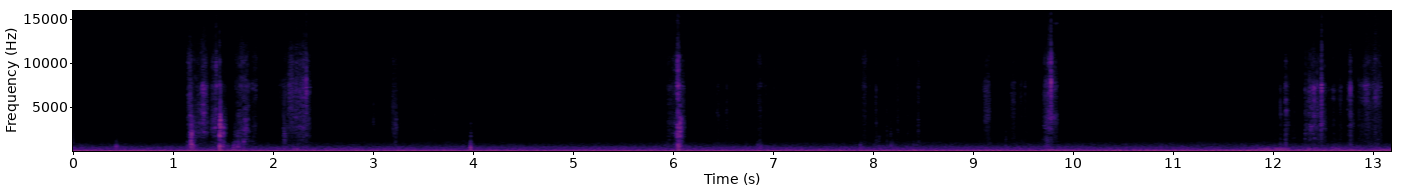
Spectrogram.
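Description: Paper warranty card and leaflets rustling and flapping as they are flipped through and handled by hand, in short scattered crinkles, over a steady low hum.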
